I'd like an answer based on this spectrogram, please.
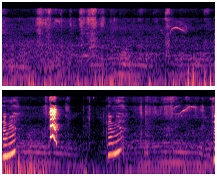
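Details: A pit bull puppy named Tyson gives a few short, rising yips and whiny barks, as if talking back, between bursts of human speech.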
